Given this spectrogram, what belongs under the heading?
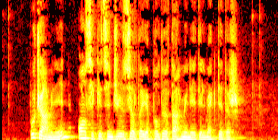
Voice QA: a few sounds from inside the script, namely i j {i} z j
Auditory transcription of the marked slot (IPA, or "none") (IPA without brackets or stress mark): y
